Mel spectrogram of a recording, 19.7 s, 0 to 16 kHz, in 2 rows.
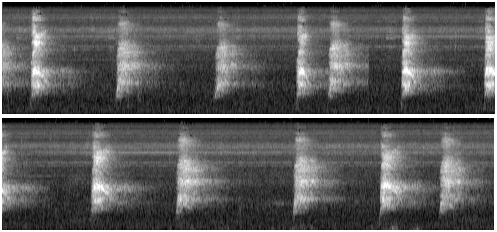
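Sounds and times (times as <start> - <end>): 
fox giving rasping barks: 0.0 - 1.2, 2.3 - 3.2, 4.2 - 5.0, 5.8 - 7.3, 8.0 - 8.8, 9.6 - 10.5, 11.6 - 12.4, 13.3 - 14.3, 15.6 - 16.6, 17.4 - 19.7.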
